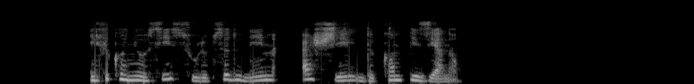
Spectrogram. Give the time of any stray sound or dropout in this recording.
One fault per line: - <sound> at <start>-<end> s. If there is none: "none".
none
